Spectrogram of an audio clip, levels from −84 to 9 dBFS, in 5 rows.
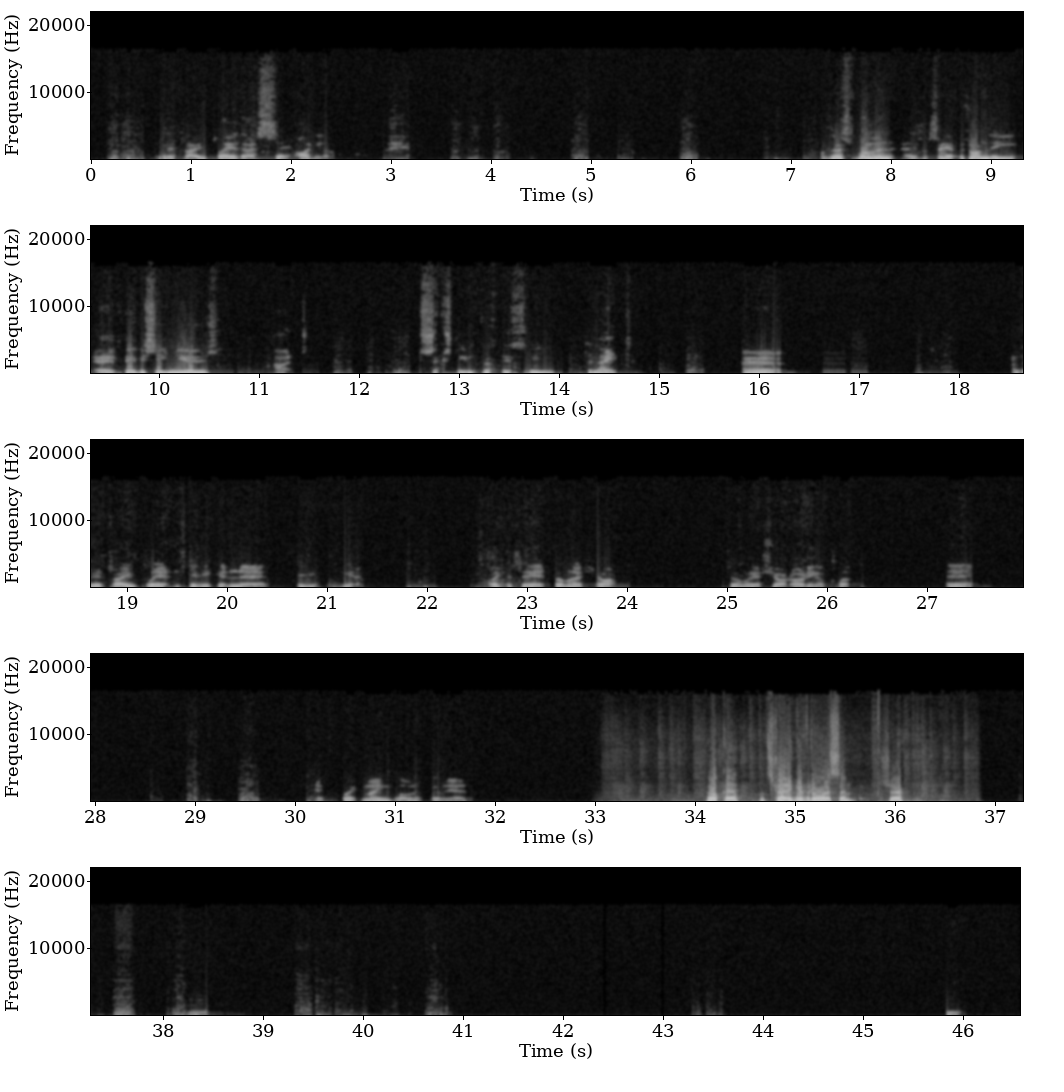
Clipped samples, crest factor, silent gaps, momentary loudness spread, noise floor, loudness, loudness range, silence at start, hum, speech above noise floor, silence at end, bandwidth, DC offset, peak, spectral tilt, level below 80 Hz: under 0.1%; 18 dB; none; 25 LU; -61 dBFS; -19 LUFS; 18 LU; 0.2 s; none; 43 dB; 0.6 s; 17 kHz; under 0.1%; -4 dBFS; -6.5 dB/octave; -48 dBFS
